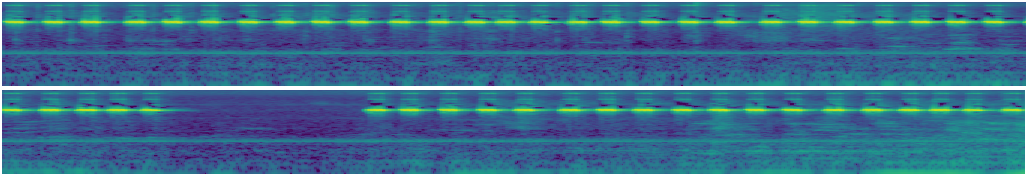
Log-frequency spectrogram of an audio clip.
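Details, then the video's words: Cricket, used as a rat-repelling sound, chirping in rapid high pulses about four a second; the chirps stop for about a second midway, then return over a faint low rumble toward the end. "suara jangkrik pengusir tikus ampuh"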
